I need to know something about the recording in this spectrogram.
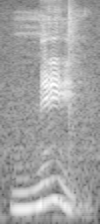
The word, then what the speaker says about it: knee: Knee, que tem um K na frente, né? Mas a gente não pronuncia o K. A gente só pronuncia o knee, que é joelho.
